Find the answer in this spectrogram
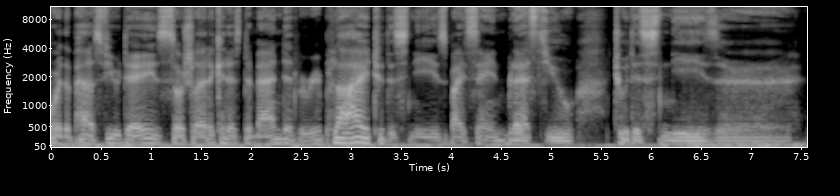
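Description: A man's put-on character voice with a very deep, low pitch at a moderate pace, amid noticeable background noise. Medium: audio drama. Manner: uncanny.

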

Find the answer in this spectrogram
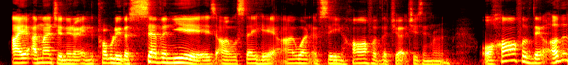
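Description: This man's voice sits fairly high, with a bright, sharp tone. His pitch variation is ordinary and his pace moderate. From England. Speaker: student living in Rome. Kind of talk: casual interview conversation. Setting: in person in Rome.

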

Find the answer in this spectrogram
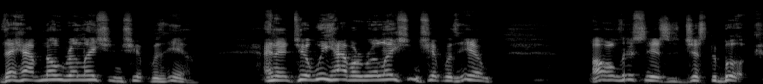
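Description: With an East Tennessee accent, a man projects his raised voice in a bright, sharp tone at a high pitch, moving at a moderate pace with ordinary pitch variation and long, frequent pauses. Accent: Southern US (East Tennessee). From East Tennessee, Union County. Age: 70s. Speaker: pastor, missionary. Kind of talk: sermon. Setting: church with PA system. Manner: loud.

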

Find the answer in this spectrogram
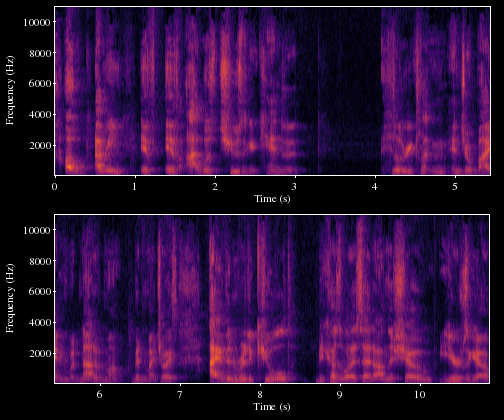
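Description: Here is a man with an American accent, a medium pitch and an ordinary speaking voice. He keeps a moderate pace with ordinary pitch variation. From Buffalo, New York. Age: 50s. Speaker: podcast host and comedian. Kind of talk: casual chat. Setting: studio.

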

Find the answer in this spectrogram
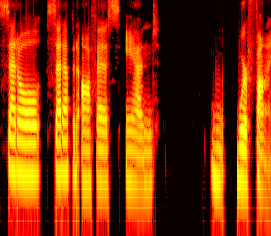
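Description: An unremarkable speaking voice, recorded very cleanly against a silent background. The sound is dry and close, with no echo. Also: woman. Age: young. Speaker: life coach. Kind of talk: casual interview chat.

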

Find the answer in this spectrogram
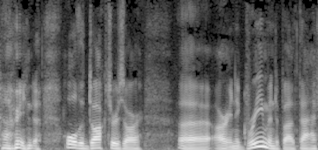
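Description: A man with a Dutch accent speaks in a dark, mellow tone with lively intonation, the sound dry and close with no echo. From Netherlands. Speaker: priest. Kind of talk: casual monologue. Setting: outdoors. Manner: animated; pitch rises when excited.

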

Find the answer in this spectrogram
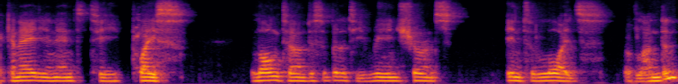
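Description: Somewhat breathy and fairly slow, a man with a British accent speaks at medium pitch. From England. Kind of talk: interview.

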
